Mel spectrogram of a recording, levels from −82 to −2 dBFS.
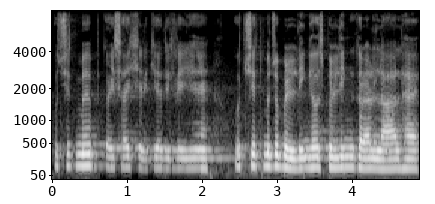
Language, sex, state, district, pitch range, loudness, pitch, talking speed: Hindi, male, Madhya Pradesh, Dhar, 130-150 Hz, -16 LUFS, 140 Hz, 255 wpm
